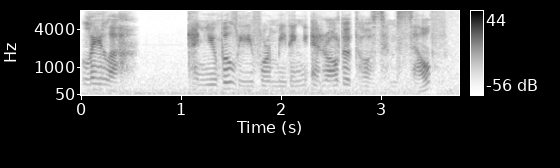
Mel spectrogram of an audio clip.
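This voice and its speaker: An actress playing an enthusiastic young history researcher in a video game, eager and gushing. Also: female voice, fairly low pitch, steady tone, moderate pace, noisy background, close to an everyday voice. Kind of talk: video game cutscene acting.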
